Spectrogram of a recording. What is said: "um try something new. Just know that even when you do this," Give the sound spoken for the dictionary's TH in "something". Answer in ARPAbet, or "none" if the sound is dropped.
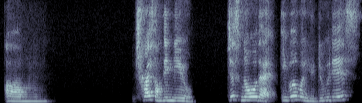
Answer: T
